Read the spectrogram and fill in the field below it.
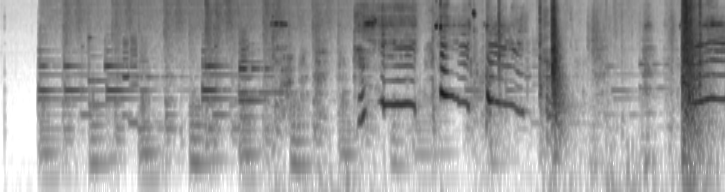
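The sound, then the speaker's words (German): The dog Locke whimpers and lets out short, high yips after a few dull thumps; the whining notes rise and fall several times in the second half. “Oh, gerade noch geschafft, Locke. Wo ist denn die Hundetüte?”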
